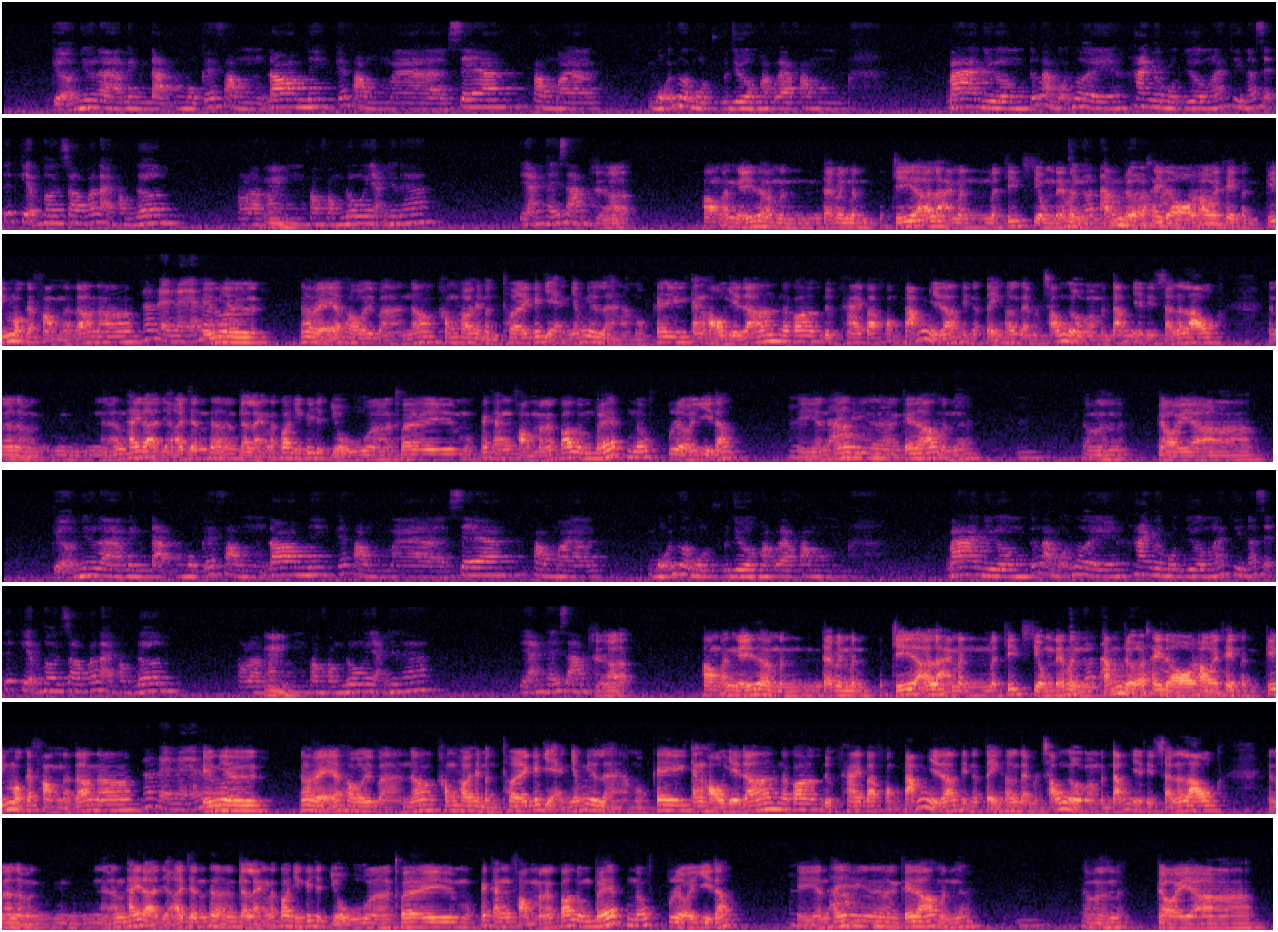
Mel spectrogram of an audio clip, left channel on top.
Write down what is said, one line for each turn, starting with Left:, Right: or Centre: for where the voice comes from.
Left: kiểu như là mình đặt một cái phòng dorm đi cái phòng mà xe phòng mà mỗi người một giường hoặc là phòng ba giường tức là mỗi người hai người một giường ấy thì nó sẽ tiết kiệm hơn so với lại phòng đơn hoặc là
Right: ừ.
Left: phòng phòng phòng đôi dạng như thế á. thì anh thấy sao?
Right: Ờ, không anh nghĩ là mình tại vì mình chỉ ở lại mình mình chỉ dùng để mình
Left: chỉ có
Right: tắm
Left: tắm rửa
Right: rửa
Left: thôi
Right: thay
Left: mà
Right: đồ
Left: Ờ,
Right: thôi thì mình kiếm một cái phòng nào đó nó
Left: nó rẻ rẻ
Right: kiểu
Left: thôi đúng
Right: như
Left: không
Right: nó rẻ thôi và nó không thôi thì mình thuê cái dạng giống như là một cái căn hộ vậy đó nó có được hai ba phòng tắm gì đó thì nó tiện hơn tại mình sáu người mà mình tắm vậy thì sợ nó lâu cho
Left: ừ.
Right: nên là mình, anh thấy là ở trên cái Đà Lạt nó có những cái dịch vụ à, thuê một cái căn phòng mà nó có luôn bếp nút rồi gì đó
Left: ừ
Right: thì anh
Left: đó
Right: thấy à,
Left: thì đấy
Right: cái
Left: cái
Right: đó
Left: đấy nó
Right: mình
Left: tiện ừ.
Right: rồi, rồi à,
